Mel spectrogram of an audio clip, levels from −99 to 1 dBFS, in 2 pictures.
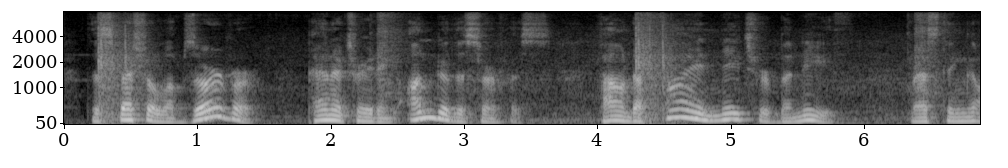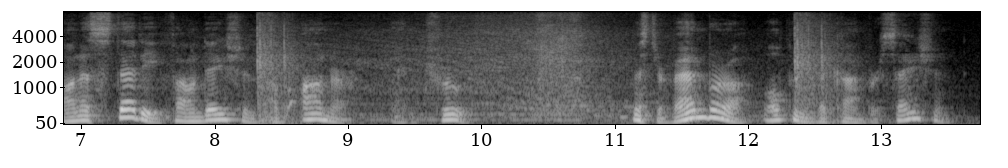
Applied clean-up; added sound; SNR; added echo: none; Engine + Slam; 17 dB; none.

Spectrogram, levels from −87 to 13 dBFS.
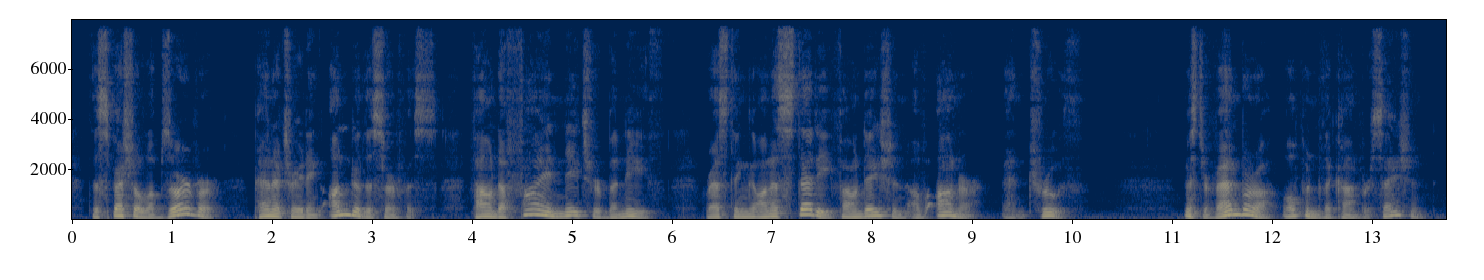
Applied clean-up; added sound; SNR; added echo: none; none; none; none.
